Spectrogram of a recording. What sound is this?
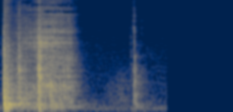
Platos en la mesa
They were putting the dishes on the table and I thought the sound was particular so I recorded it.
